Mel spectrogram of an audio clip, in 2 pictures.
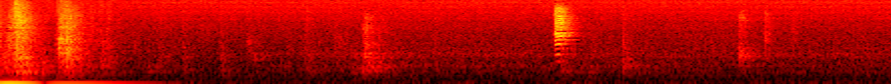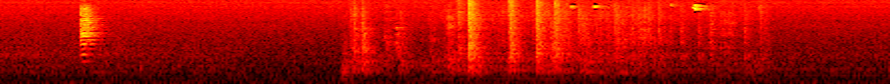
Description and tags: The sound of being inside of the elevator and getting off.
ding-noise, inside, up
